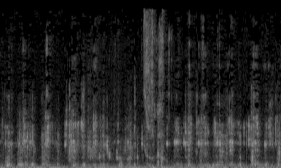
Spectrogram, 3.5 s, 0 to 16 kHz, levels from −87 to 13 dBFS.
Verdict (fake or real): real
